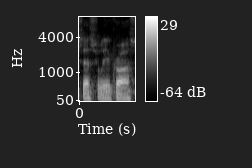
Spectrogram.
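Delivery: ordinary delivery, nothing marked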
